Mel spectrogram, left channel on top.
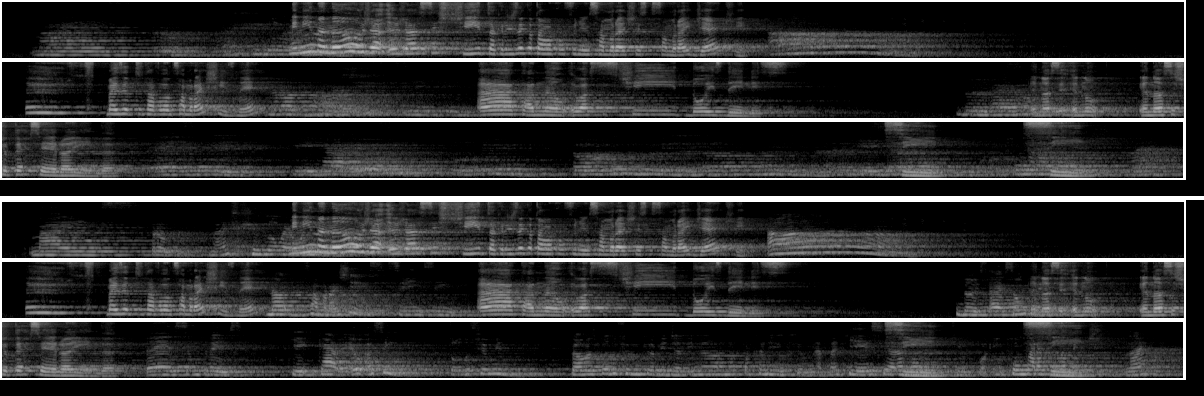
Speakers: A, on the right; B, in the centre.
A: mas pronto, né? <laughs> Que Não é
B: Menina,
A: o anime.
B: não, eu já, eu já assisti. Tu acredita que eu tava confundindo Samurai X com Samurai Jack?
A: Ah!
B: <gasps> Mas eu- tu tá falando Samurai X, né?
A: Não, Samurai X, sim, sim.
B: Ah, tá, não. Eu assisti dois deles.
A: Dois, é, são três.
B: Eu não, assi- eu não, eu não assisti o terceiro ainda.
A: É, são três. Que, cara, eu, assim, todo filme, pelo menos todo filme que eu vi de anime era uma porcaria o filme, até que esse
B: Sim,
A: era bom, assim, co- comparativamente,
B: sim.
A: né?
